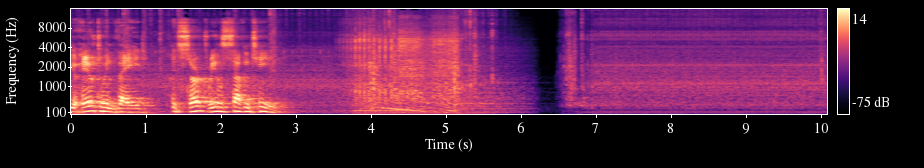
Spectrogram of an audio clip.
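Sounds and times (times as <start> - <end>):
film projector clatter: 6.6 - 10.0.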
